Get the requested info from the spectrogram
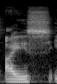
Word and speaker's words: Eis: My last name's first syllable is Ice, EIS.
